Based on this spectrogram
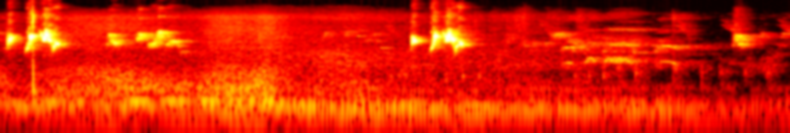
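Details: Vietnamese red-whiskered bulbul in fast linked-phrase song, excitedly singing along to a played recording of hatched chicks; loud bright warbled bursts near the start and again after four seconds, with softer chatter between and a low hum underneath.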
